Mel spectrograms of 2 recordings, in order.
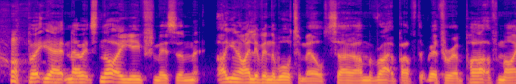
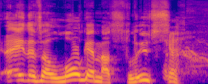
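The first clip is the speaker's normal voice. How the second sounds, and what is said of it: Put-on Scottish accent. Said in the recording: “I should be saying that with a Scottish accent”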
